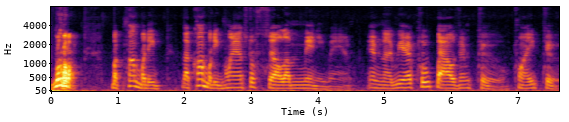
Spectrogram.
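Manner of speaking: attempted droopy cartoon hound voice. Attempting a cartoon voice while reading a passage aloud, Droopy Dog voice. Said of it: "I can't do a droopy dog voice".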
